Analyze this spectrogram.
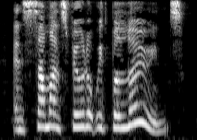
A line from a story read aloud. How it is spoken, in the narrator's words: called out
